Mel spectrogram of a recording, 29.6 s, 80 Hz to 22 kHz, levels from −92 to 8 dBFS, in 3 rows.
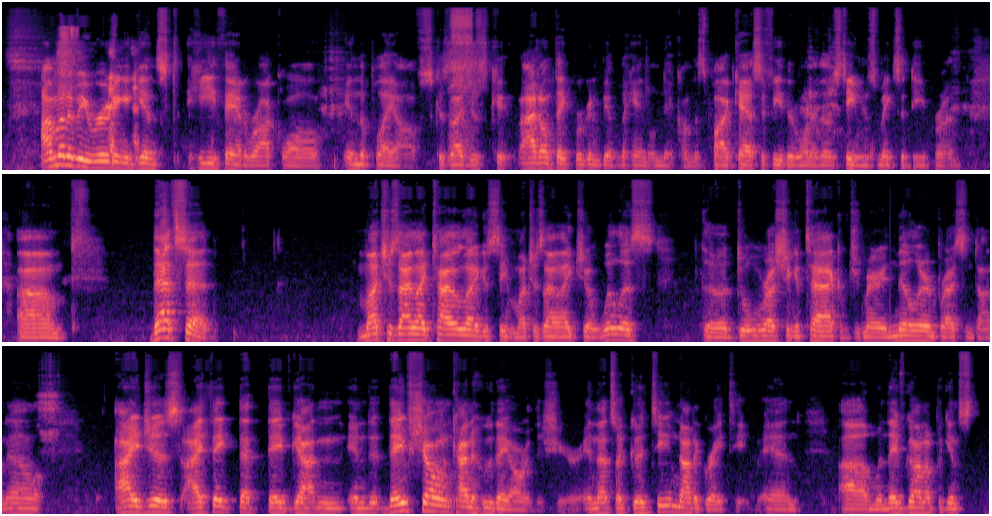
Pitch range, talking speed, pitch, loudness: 105-125 Hz, 195 wpm, 115 Hz, -21 LUFS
